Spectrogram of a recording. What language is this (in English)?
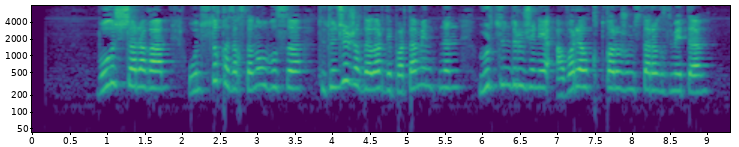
Kazakh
